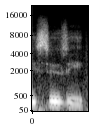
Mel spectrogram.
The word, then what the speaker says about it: Suzy: By the way, if you're going to call me Susie, spell it S-U-Z-Y with a Y, not an I-E.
